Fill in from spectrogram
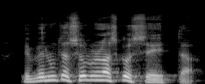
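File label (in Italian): "scossetta", dialettale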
